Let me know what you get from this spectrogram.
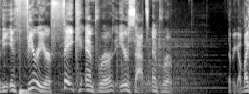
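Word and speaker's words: ersatz: me a second sorry apparently pronounced earzotts um adjective meaning uh it's made or used as a substitute typically an inferior one for something else so um the the inferior fake emperor the earsats emperor there we go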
